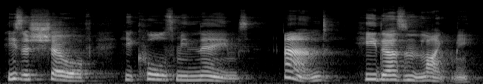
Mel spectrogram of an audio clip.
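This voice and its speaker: A woman's voice: fairly low pitch, measured pace, close to an everyday voice. A British woman voicing an anxious, plaintive young boy cat who grumbles in a storybook. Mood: complaining.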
